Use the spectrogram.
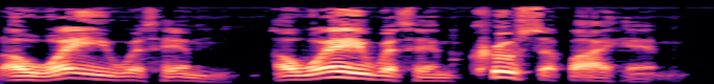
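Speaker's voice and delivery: ordinary delivery, nothing marked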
